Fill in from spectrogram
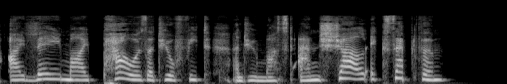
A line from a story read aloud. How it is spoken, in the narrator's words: he exclaimed, impetuously starting to his feet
